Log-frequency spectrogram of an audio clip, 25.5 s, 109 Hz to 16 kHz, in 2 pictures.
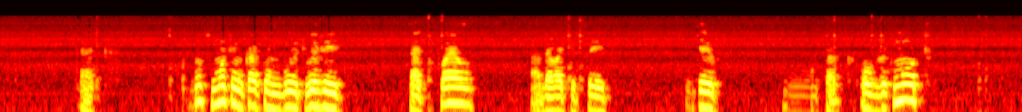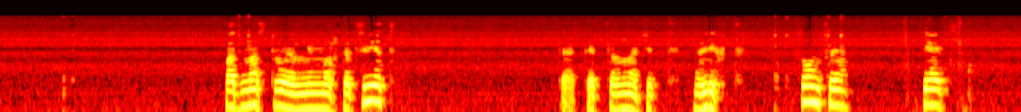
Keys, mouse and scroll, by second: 1.2-2.1 middle drag, 5.4-7.2 drag, 8.5 click, 10.2 click, 12.3 click, 13.6 click, 22.5 click, 23.0-24.8 drag.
